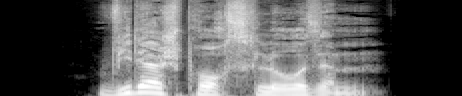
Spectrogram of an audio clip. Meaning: strong dative masculine/neuter singular of widerspruchslos
- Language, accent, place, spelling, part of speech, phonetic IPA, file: German, Germany, Berlin, widerspruchslosem, adjective, [ˈviːdɐʃpʁʊxsloːzm̩], De-widerspruchslosem.ogg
